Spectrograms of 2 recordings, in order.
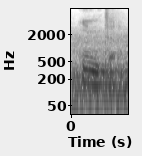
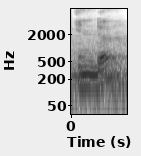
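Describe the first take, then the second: First: The middle consonant is a clear T sound. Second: The middle consonant is a soft D sound. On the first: "T-nya tidak berubah" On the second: "bunyinya D ya, hanya D-nya D halus"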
